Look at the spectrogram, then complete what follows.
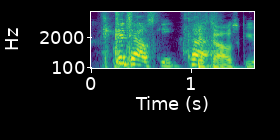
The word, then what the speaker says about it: Kwiatkowski: Is that how you pronounce it? Kwiatkowski? Kwiatkowski, okay.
